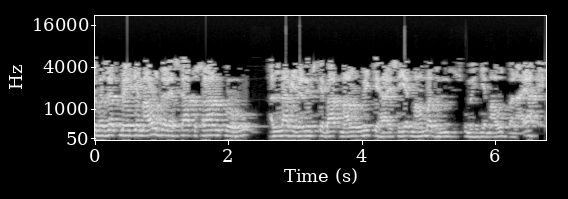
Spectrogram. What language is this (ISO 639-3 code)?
urd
